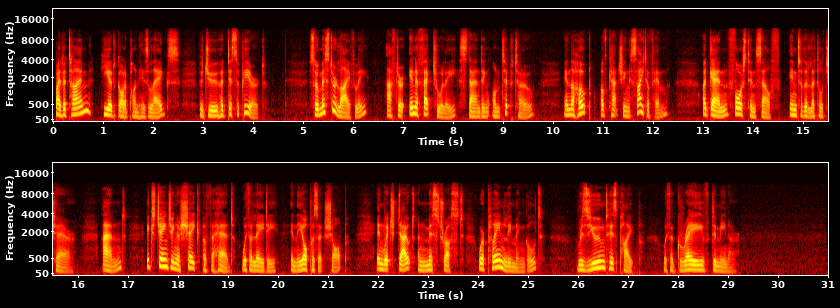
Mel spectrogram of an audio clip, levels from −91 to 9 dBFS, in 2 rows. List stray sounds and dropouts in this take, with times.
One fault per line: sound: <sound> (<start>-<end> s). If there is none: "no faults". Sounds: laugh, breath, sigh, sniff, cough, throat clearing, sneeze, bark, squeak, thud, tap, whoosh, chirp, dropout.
no faults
